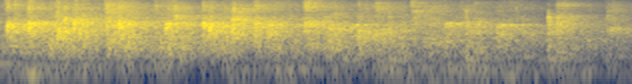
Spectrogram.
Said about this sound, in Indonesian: tepuk tangan kelompok Ibrahim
